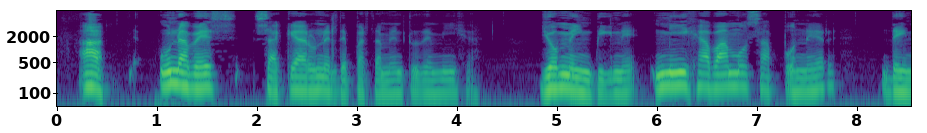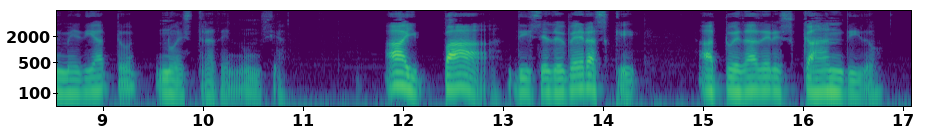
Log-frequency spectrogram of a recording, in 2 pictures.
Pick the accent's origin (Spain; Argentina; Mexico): Mexico; porque somos mexicanos, estamos en México.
